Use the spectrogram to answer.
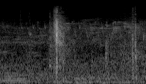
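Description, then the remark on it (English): A northern water thrush, a warbler, sings a short burst: one sharp, high, bright note followed a moment later by a fainter second note over a steady low hiss, with no talking. “That's closer now. A northern water thrush.”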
